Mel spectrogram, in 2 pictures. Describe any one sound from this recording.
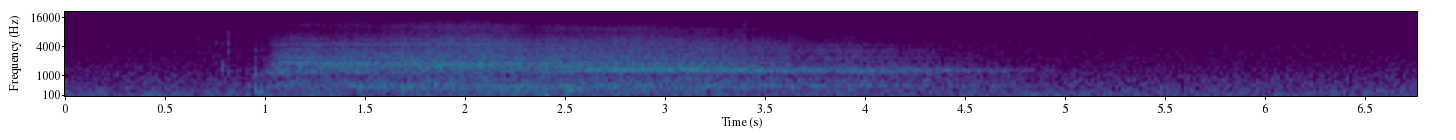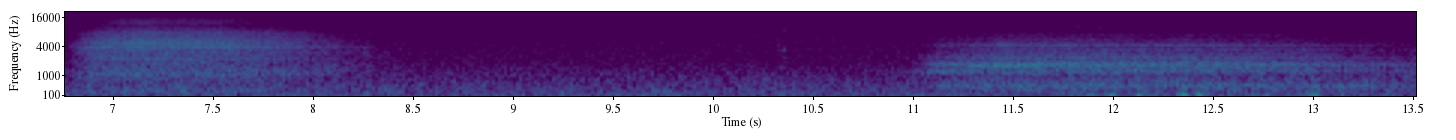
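A woman hums long, steady notes close by, with quiet pauses between them.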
